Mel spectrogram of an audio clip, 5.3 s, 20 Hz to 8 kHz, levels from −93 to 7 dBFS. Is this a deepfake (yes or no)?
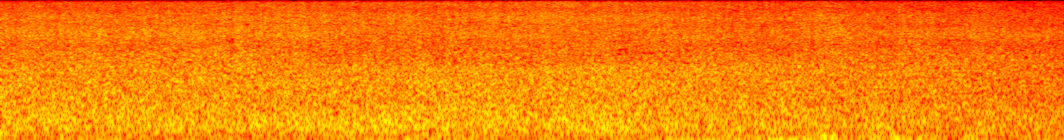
no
